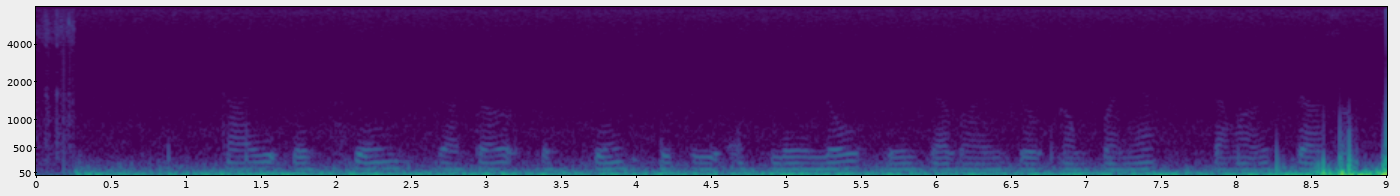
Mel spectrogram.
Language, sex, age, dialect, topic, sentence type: Marathi, male, 18-24, Southern Konkan, banking, statement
